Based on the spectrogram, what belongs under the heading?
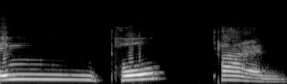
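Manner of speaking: very slow "ইম্পো-", the M held through the nose; nasal-sound demo. Shown as a demonstration. Teacher demonstrates the nasal sound, humming the "ইম" of "ইম্পর্টেন্ট". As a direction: break "ইম্পর্টেন্ট" into long separate syllables. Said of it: "নাক দিয়ে sound দিতে".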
